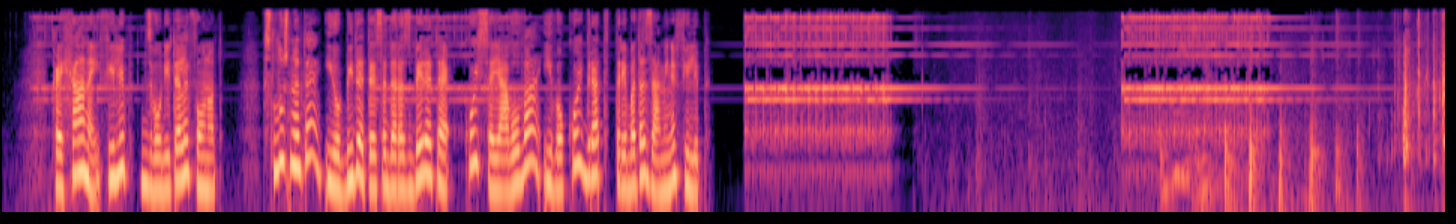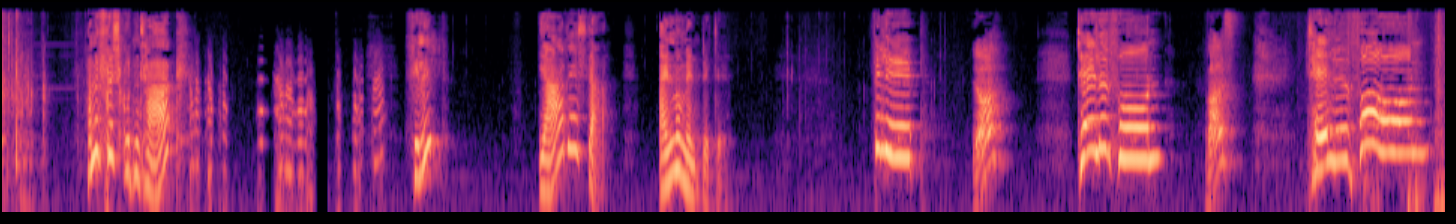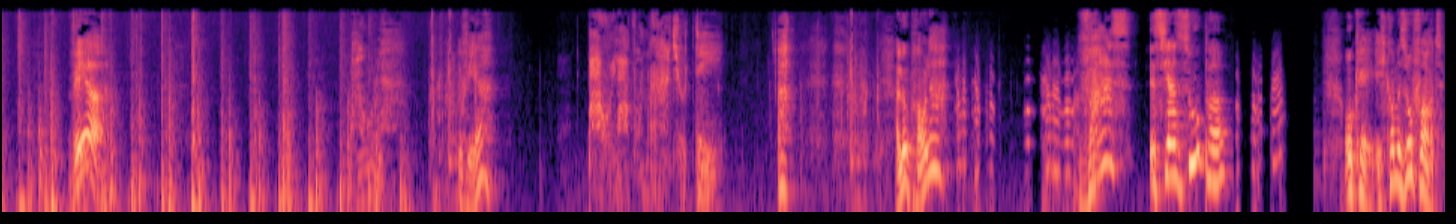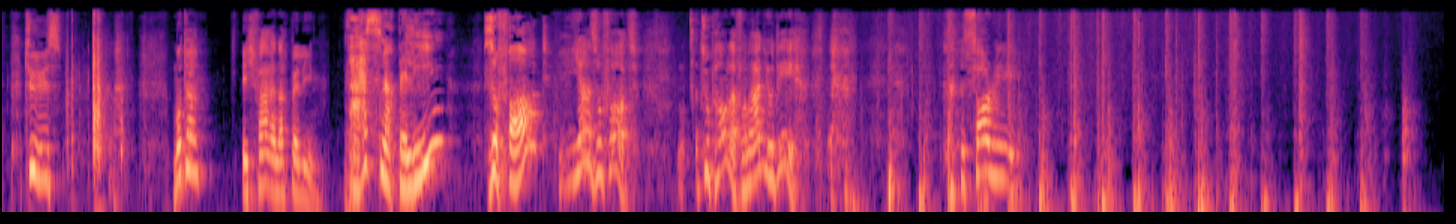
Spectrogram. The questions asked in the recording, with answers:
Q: Слушнете и обидете се да разберете кој се јавува и во кој град треба да замине Филип.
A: Се јави една жена што се вика Паула.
